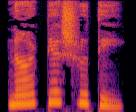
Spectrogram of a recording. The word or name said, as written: ನಾಟ್ಯಶ್ರುತಿ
